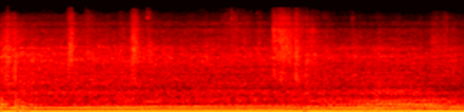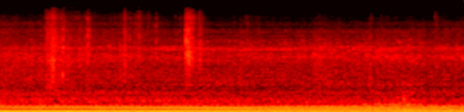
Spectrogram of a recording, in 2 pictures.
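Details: CCKW truck after starting on choke: deep, even idle with a steady low rumble and no misses or knocks; no exhaust leak heard anymore.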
